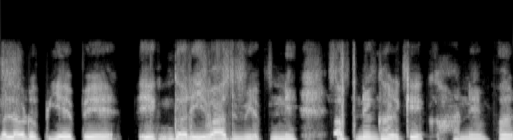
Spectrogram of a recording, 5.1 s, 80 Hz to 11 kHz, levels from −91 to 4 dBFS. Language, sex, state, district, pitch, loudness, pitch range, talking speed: Hindi, male, Bihar, Araria, 195 Hz, -14 LUFS, 190-200 Hz, 115 wpm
